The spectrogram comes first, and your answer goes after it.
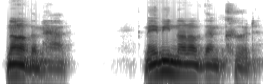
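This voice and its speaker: A man's voice: deep voice, moderate pace, a little mellow, lo-fi sound. A man reading his own novel aloud as a dramatic audiobook narration.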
